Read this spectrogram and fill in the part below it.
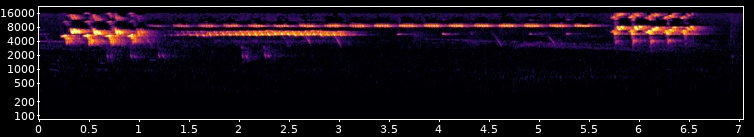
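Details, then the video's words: Grey-backed thrush singing early in the morning in oak woodland: bright, high twittering phrases open and close the passage, with a long steady high insect-like whine and soft pulsing chirps between them. "Woodland. Early Morning In Oak Woodland. Prominent Song From Grey-Backed Thrush."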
